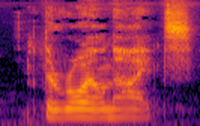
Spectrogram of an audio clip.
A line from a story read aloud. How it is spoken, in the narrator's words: Tartarus said softly to himself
